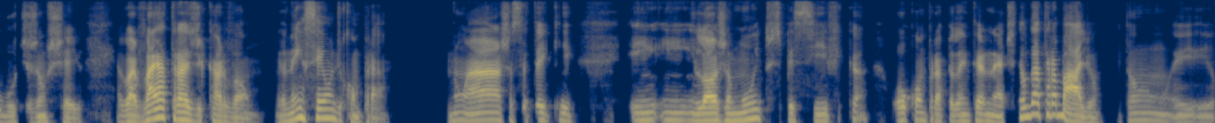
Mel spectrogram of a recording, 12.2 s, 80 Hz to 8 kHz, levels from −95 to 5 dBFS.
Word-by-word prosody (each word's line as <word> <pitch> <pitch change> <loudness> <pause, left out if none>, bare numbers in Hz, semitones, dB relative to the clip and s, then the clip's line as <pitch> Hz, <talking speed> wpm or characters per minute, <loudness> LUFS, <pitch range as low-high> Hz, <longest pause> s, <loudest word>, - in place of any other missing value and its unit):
o - - -12
botijão 95 0 -8
cheio. 85 -3 -7 0.3
Agora 105 +1 +3
vai 135 - +8
atrás 140 -8 +5
de 110 - -5
carvão, 90 -9 -3 0.2
eu 105 +1 -7
nem 165 +8 0
sei 165 +1 +1
onde 165 -2 -4
comprar, 100 -5 -9 0.6
não 125 +2 -7
acha, 130 +2 +4
você - - -8
tem 130 -3 -3
que 125 +4 -8
ir 105 - -17 0.5
em 130 0 -6
em - - -4
loja 125 0 +4
muito 145 +6 -3
específica 115 -2 -8 0.2
ou 125 - -2
comprar 130 -4 -3
pela 110 0 -4
internet. 110 -4 -1
Então, 175 +1 -1
dá 230 +1 +4
trabalho. 110 - +4 0.2
Então 125 -3 -10
e 105 0 -10
e - - -12
120 Hz, 170 wpm, -24 LUFS, 105-130 Hz, 0.6 s, vai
